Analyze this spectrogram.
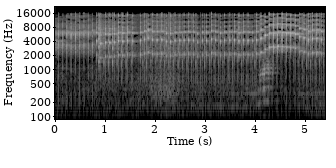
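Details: Red-eyed lutino lovebird giving a long trilling song, used to prompt and tutor other lovebirds: a dense, fast rattling trill of rapid pulses that continues without a break, its pitch stepping up near the end.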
